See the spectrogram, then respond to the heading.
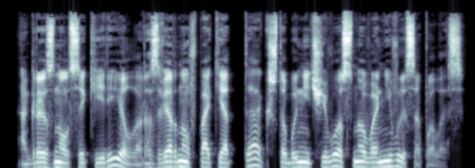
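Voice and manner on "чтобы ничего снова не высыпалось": usual speaking voice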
